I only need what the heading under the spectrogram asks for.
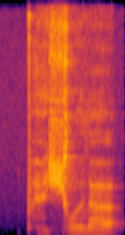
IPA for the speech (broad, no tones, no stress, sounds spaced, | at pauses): pʰ ɛ̤ ç ɔ ə̯ l a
